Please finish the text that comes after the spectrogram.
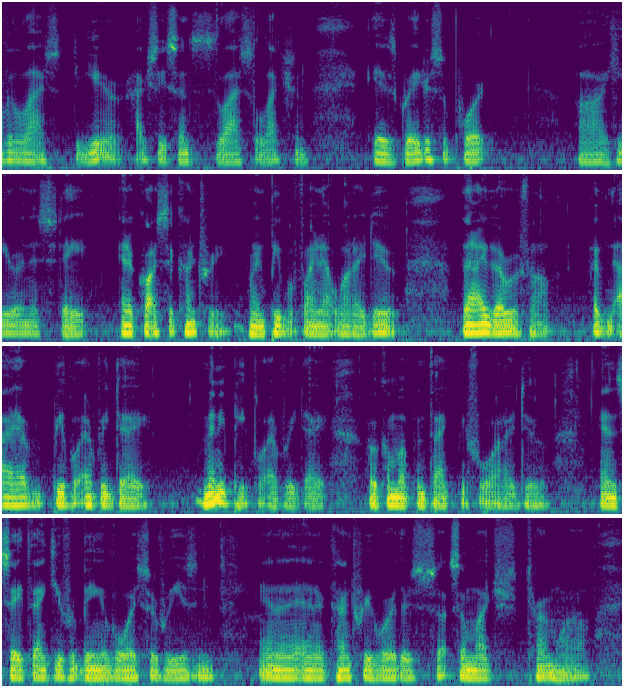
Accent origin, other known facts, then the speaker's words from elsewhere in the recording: California, United States; now in Delaware, United States; I came all the way from California, across the country.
